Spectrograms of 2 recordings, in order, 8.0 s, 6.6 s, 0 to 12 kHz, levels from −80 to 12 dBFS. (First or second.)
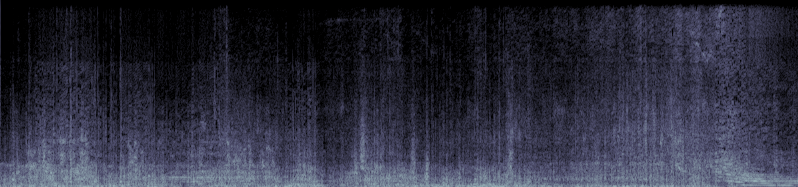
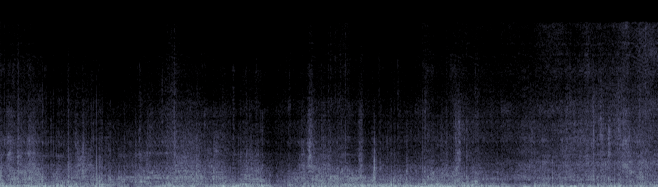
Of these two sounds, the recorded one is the first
